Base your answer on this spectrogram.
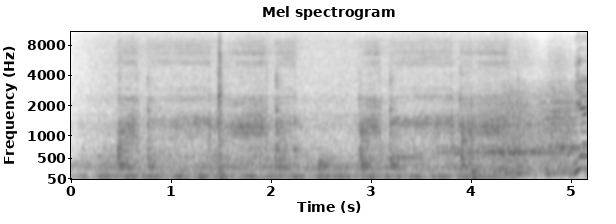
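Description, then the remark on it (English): A small printer's motor whirs and clunks, its mechanical hum shifting through a few stepped pitches like a crude melody, with regular rattling bursts and no voices; the printer is being made to play a tune. “Let's see if it can play Allez le Bleu”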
